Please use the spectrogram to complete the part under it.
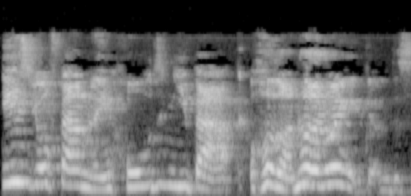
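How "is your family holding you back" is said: failed put-on British accent coming out cowboy. Saying the episode title in an attempted British accent, attempted British accent that sounds cowboy. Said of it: "You sound like a cowboy".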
